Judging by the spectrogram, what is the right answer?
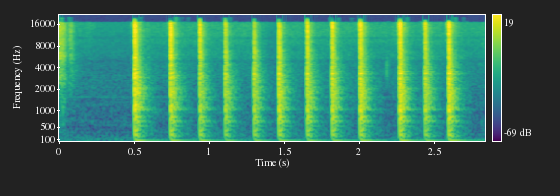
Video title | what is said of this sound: ND Miata lots'O Al | It doesn't sound as solid. It doesn't sound as hard.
